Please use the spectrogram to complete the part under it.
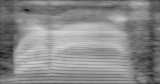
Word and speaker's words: Branagh: But but just the fact that we go from Melanie Griffith to Kenneth Branagh's, I can't say his name.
